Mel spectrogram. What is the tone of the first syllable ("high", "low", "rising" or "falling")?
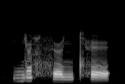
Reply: high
